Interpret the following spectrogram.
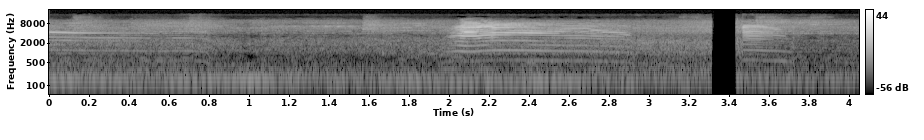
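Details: A hungry domestic cat eating a bowl of chicken porridge gives a clear, rising-then-falling meow about halfway through. A shorter meow follows soon after, over a steady low hum and faint background music.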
